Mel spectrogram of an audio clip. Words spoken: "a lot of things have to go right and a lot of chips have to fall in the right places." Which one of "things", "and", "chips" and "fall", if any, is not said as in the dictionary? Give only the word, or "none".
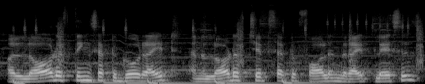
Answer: things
